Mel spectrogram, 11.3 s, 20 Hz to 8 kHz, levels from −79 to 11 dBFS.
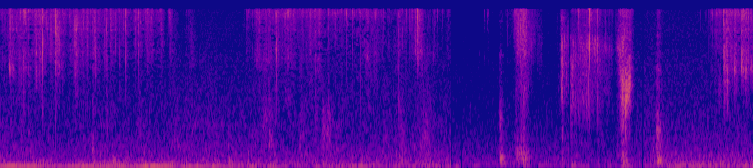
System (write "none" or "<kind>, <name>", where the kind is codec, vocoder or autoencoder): vocoder, BigVGAN v2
